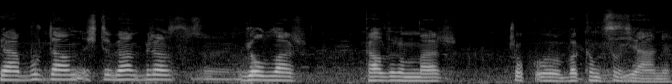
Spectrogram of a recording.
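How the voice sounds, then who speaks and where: Over a dry recording with no echo and light background noise, a woman talks at a very slow pace with long, frequent pauses and ordinary pitch variation. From Sivas, Turkey; Turkey. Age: 70s. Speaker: passer-by interviewed on the street; interviewee. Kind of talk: street interview. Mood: earnest, somewhat complaining. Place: street.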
